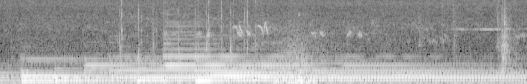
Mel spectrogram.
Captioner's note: birds chirping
